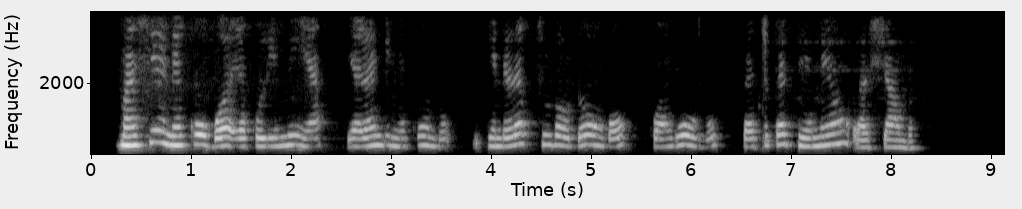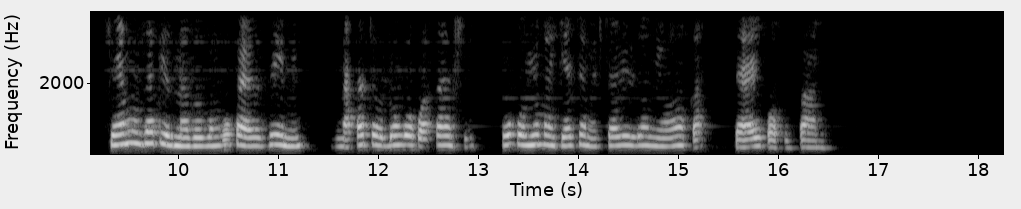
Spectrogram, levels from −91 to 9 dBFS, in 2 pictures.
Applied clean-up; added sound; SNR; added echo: neural mask model DeepFilterNet 3.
